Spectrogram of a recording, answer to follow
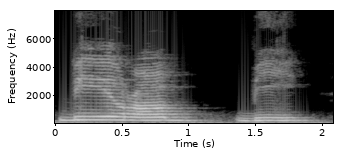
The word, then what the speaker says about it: بِرَبِّ: And then bi rabbi. Here we have shadda ba. So we are going to pronounce 2 ba, ba sukun and a ba kasra.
